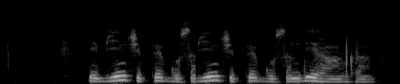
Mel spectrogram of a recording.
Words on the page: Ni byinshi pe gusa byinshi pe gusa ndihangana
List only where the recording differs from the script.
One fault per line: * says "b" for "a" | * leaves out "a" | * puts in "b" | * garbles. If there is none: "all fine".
all fine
